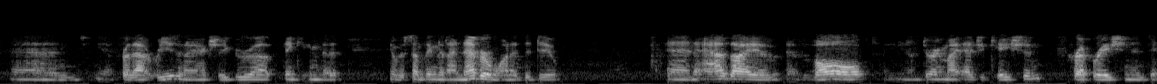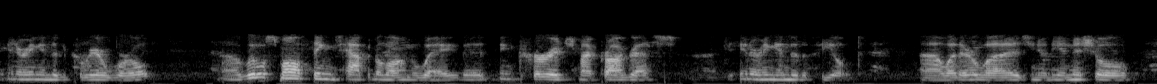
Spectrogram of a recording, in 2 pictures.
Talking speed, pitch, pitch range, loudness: 165 wpm, 110 Hz, 110-120 Hz, -26 LUFS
